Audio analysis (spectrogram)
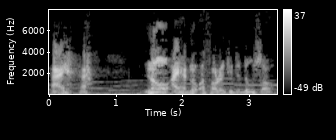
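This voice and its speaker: An actor playing an ancient, wily old wizard with a sly, dry manner in a radio play. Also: male voice, mid-range voice, very animated, moderate pace, pushed and bright. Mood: sheepish. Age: older. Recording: dull lo-fi radio play with music.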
